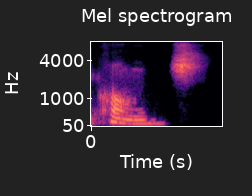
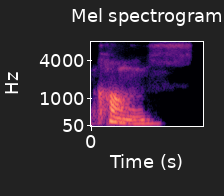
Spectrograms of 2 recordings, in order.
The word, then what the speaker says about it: conch: So the ch here is actually making a sound like sh. We don't say conch. We say conks, conks, conks.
